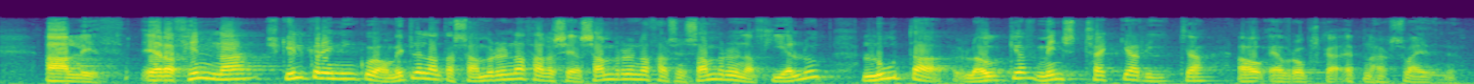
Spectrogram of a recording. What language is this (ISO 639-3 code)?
isl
